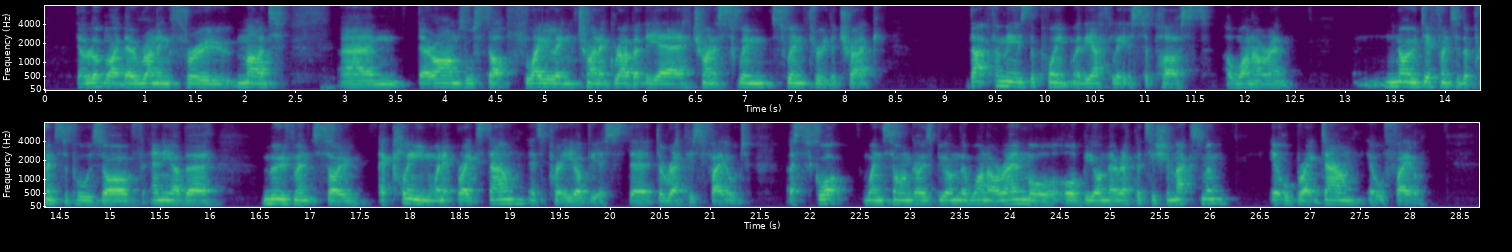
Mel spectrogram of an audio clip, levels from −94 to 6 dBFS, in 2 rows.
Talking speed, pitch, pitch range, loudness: 175 wpm, 130 Hz, 125-135 Hz, -24 LUFS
